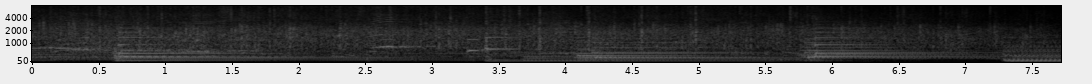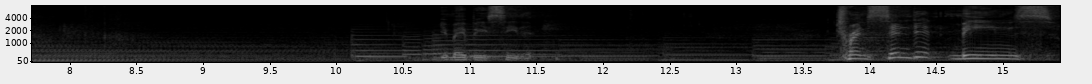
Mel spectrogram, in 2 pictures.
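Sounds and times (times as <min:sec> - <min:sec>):
audience hand clap applause: 0:00.0 - 0:08.9
speech: 0:10.9 - 0:11.7, 0:13.8 - 0:15.4.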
